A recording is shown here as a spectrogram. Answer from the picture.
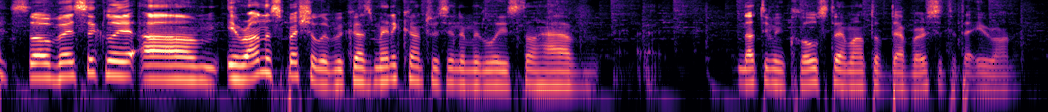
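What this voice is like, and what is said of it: Mixed foreign accent in English. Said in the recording (Persian): “آقا این لهجت کجاییه؟ ... is a mix of Swedish, German, British, American, Persian ... I'm trying to figure out what accent is this”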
